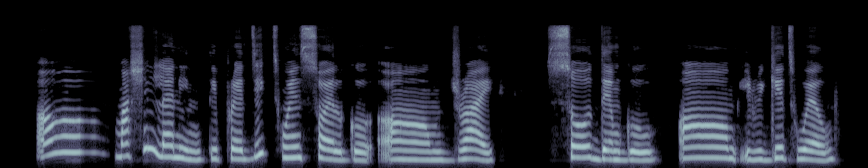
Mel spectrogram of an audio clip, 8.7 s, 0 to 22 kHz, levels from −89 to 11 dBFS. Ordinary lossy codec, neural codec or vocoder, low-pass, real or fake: none; none; none; real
